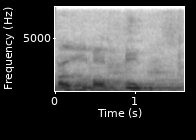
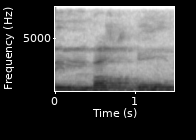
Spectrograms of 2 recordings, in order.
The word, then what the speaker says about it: المغضوب: ذلك كثير من الناس يقول المغضوب، أين الغاء؟ لم يستطع أن ينفذها لأن الضاد قوي، ولذلك يجب أن توضح الغاء والضاد.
